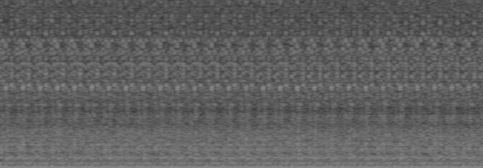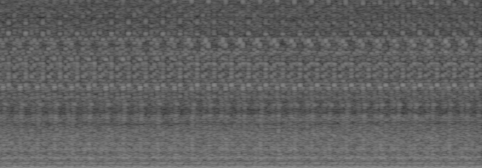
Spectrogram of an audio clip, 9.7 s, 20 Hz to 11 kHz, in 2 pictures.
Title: OM642 R320 CDI 3.0 V6 diesel engine ticking knocking noise?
